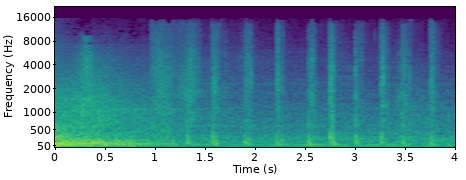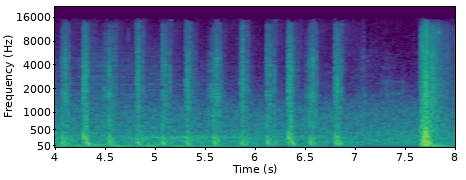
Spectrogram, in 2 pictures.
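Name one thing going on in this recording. Footsteps tap on stone at a steady pace.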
